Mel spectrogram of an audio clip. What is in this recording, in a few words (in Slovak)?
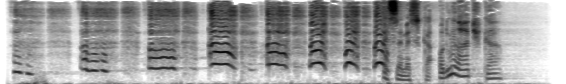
sms hlásky cz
